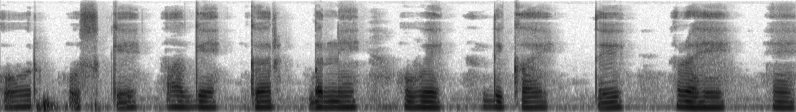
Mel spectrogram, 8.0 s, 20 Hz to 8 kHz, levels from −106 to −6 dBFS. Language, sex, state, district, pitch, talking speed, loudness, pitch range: Hindi, male, Rajasthan, Bikaner, 110 Hz, 75 wpm, -19 LUFS, 105-115 Hz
